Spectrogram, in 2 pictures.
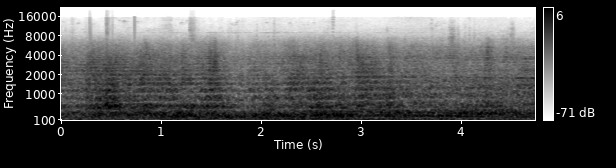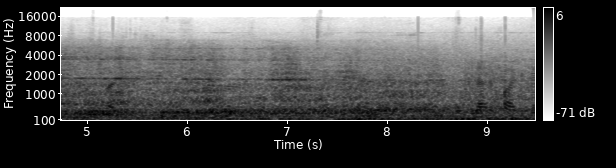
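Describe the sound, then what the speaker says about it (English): United Airlines Boeing 737-900ER jet departing Los Angeles airport, a loud continuous engine roar that stays fairly even throughout, with voices talking over it. "This is United Airlines Flight 560 departing to Austin on a 737-900 ER."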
